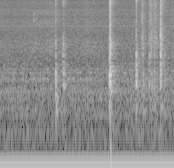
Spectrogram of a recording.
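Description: A few small clicks and taps of tack being handled and taken off a plastic model horse. The sharpest click comes about midway, with a couple of lighter ones near the end.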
